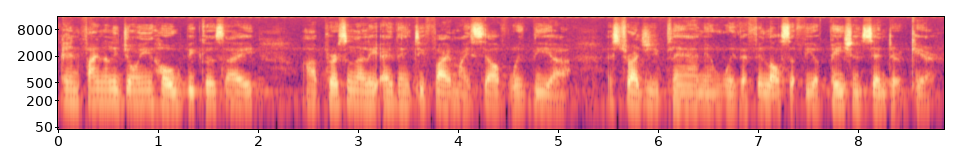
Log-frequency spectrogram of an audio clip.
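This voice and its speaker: A woman from Peru, answering interview questions as a guest physician in a halting way with many filler sounds. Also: sits low, little pitch movement, mellow, slight background noise.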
